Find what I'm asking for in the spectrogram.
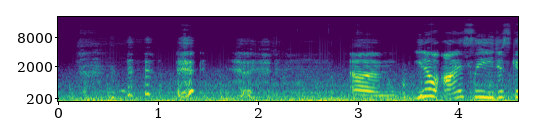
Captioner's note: laughs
